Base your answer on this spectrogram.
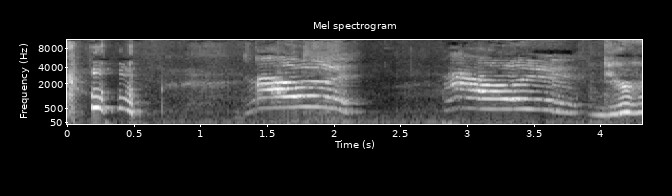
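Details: Kitten eating its lunch gives two drawn-out, wavering meows that sag in pitch at the end, bracketed by quick short mews at the start and a final meow, in a quiet indoor room.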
